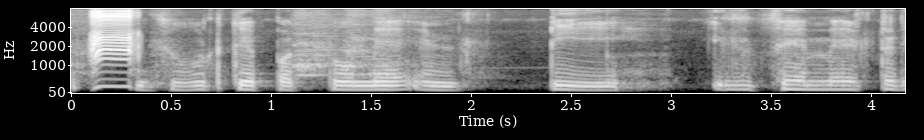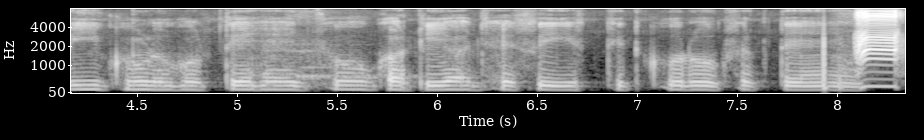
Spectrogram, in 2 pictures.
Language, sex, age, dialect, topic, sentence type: Hindi, female, 31-35, Marwari Dhudhari, agriculture, statement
